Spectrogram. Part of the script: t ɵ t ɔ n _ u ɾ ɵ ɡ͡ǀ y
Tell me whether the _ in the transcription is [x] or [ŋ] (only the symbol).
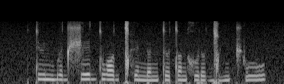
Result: x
